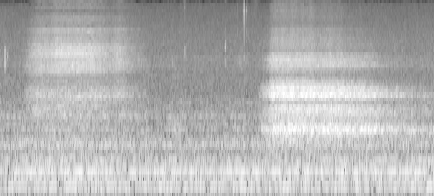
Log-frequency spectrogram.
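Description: As part of a short meditation exercise, a slow, deep breath is taken in through the nose, then after a short pause a longer, louder exhale through the mouth. Airy, with no talking.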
